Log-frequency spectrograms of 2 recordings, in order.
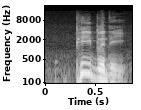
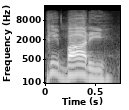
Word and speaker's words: Peabody: Peodyy. You know, it's not Peabody.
